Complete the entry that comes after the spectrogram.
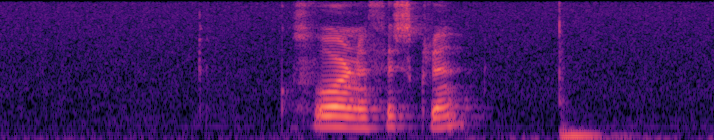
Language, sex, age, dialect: Faroese, female, 36-60, Norðurstreymoy/Eysturoy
